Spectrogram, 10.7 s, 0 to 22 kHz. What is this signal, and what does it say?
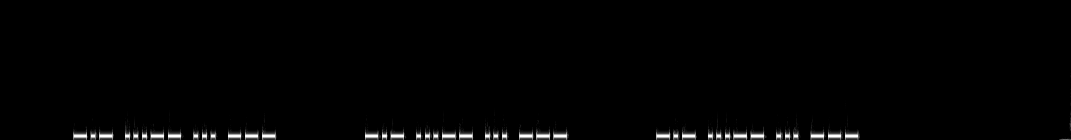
Morse code, heard as a keyed tone, about 28 wpm, 700 Hz. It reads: K3SO K3SO K3SO
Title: USA Call Signs - 4 Characters - Repeated 3x - 28wpm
